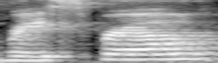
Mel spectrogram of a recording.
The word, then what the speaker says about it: Yraceburu: My last name is pronounced Yraceburu. The Y is silent, so it's a little weird.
